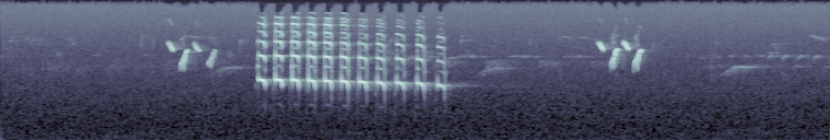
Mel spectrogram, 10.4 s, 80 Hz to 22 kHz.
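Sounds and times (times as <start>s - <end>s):
Grey-headed woodpecker giving pure whistled notes: 3.2s - 5.6s.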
